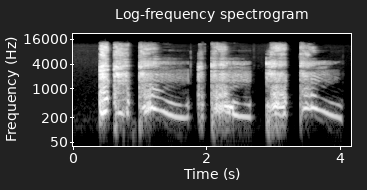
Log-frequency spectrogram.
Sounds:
Throat clearing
